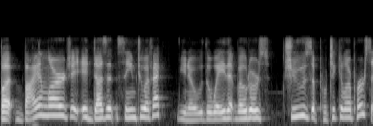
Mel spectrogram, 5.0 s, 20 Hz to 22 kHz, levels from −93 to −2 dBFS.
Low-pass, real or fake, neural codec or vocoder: 7.2 kHz; real; none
